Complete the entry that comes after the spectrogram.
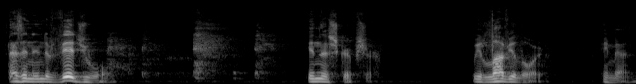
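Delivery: soft, hushed prayer; quiet prayer. Real, not acted. Pastor praying over the congregation, soft and hushed. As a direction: pray low and intimate over the church. Prays softly.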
